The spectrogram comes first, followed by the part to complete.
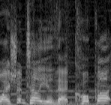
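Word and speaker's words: Kōka: Though I should tell you that Koka is also commonly pronounced Koga, which is the name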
